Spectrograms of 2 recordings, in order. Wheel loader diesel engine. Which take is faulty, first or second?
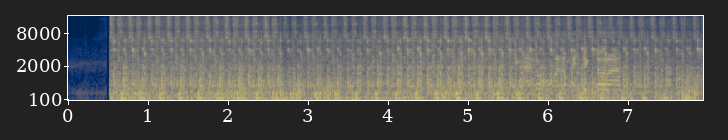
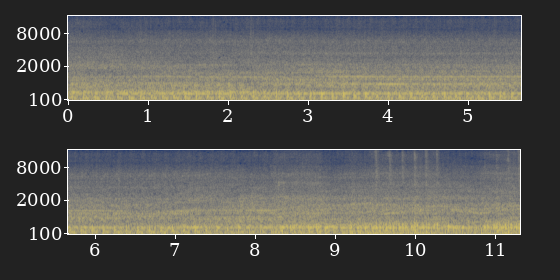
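first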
